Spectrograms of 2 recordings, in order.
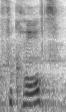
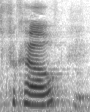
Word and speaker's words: Foucault: pronounce people's names like it's not fficult it's Foucault it's it's not jocks lakyn it's jacques lacan right so it's not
